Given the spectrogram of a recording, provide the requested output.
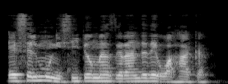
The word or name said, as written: grande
